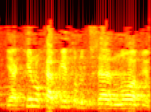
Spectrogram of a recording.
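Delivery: normal talking voice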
